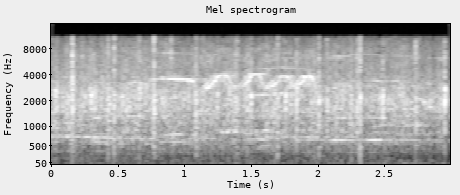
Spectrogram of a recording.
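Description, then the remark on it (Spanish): Audience applause fills the whole clip, a dense, steady wash of many hands clapping at an even loudness, with a few sharper individual claps and faint cheering whistles mixed in. “bien, ese es el aplauso.”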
